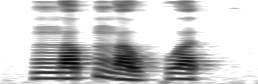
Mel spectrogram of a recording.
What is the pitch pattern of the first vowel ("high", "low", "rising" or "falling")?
rising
